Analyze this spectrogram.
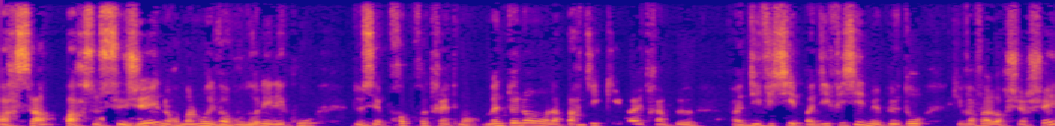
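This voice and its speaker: A somewhat breathy man with a dark, mellow tone talks at a fairly high pitch and a fairly quick pace, with ordinary pitch variation. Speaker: university supervisor. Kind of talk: student supervision session. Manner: fast; hesitant, many fillers.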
